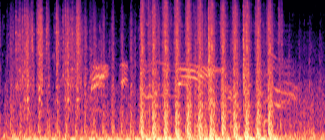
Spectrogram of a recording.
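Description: Rapid, evenly spaced automatic fire from an LMG in Call of Duty: Black Ops Cold War, a dense close burst that runs steadily for about three seconds.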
